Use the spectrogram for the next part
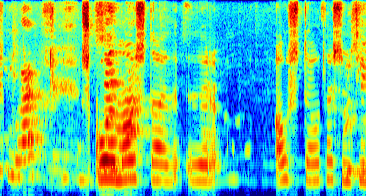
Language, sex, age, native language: Icelandic, female, 50-59, Icelandic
